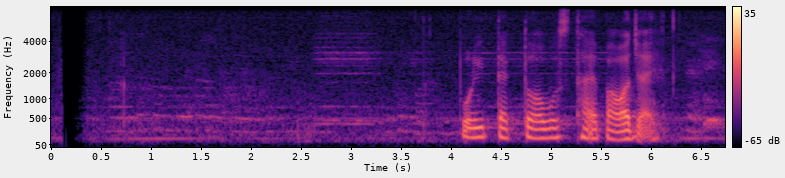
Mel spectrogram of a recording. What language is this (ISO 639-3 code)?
ben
